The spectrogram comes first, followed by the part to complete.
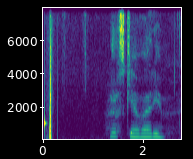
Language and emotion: Russian, neutral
